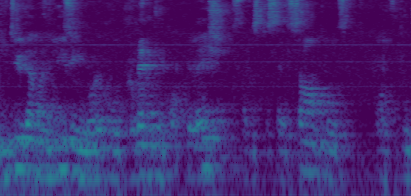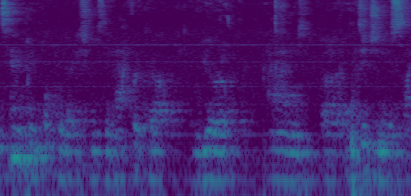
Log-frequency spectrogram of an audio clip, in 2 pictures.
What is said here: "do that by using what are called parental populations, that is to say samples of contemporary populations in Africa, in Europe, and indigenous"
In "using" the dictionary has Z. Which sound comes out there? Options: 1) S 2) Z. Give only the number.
2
